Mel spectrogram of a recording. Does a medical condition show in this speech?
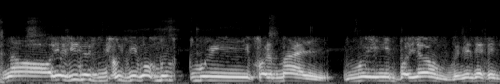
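Yes: Down syndrome.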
